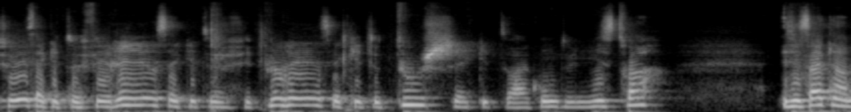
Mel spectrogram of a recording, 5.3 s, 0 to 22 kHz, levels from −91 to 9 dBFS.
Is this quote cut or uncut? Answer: uncut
